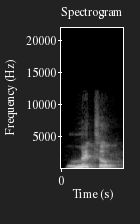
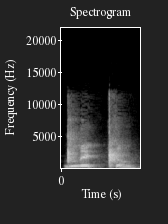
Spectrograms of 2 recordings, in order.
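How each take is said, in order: First: Said in the usual way. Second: LITTLE split into two even beats, lit-tle; "Little" broken in two with a short gap; clapped syllables. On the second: Shown as a demonstration. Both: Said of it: "Let's clap it".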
